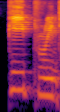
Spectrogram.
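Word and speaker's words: pprint: why we call it PR print is pretty print yes I just pronounce it like pretty yes it is pretty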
